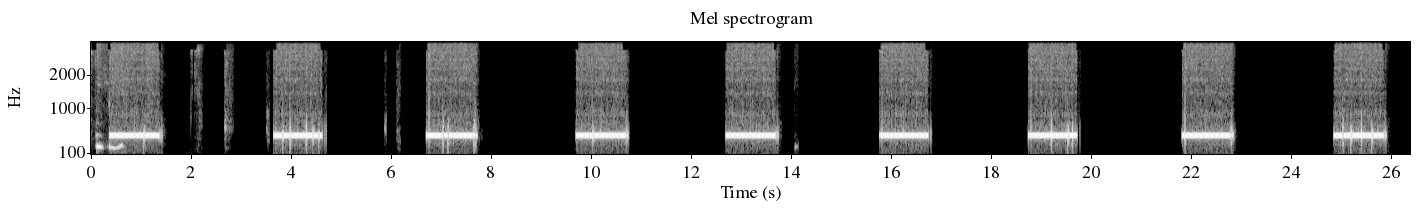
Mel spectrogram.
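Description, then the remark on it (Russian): A telephone line tone repeats while the caller is on hold with the Yukramed medical centre: nine evenly spaced, steady mid-pitched beeps, each about a second and a half long, separated by silence, with no voices. “Секунду, оставайтесь на линии.”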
